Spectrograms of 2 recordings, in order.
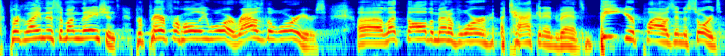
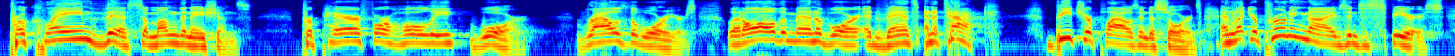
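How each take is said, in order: First: Higher, quicker mock-grand war call; sarcastic proclamation. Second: Slow, solemn reading of the verse; scripture reading. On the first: God taunting the nations, mock-grand and high. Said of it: "here God uses sarcasm". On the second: Acted. Preacher reading Joel to the congregation, slow and solemn. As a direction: read it out gravely, slowly.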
